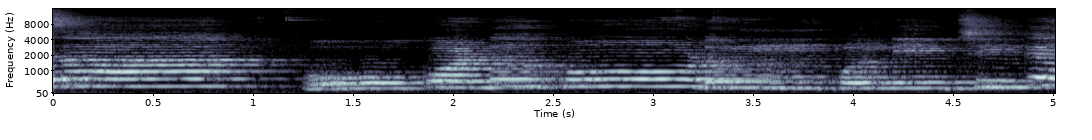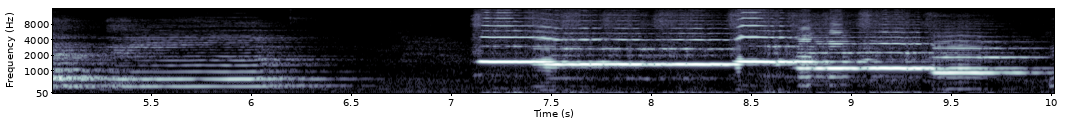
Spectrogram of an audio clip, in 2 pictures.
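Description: A woman sings a phrase of the melody unaccompanied, then about seven seconds in a bamboo Carnatic flute takes over, much louder, playing the song's tune in clear held notes.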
